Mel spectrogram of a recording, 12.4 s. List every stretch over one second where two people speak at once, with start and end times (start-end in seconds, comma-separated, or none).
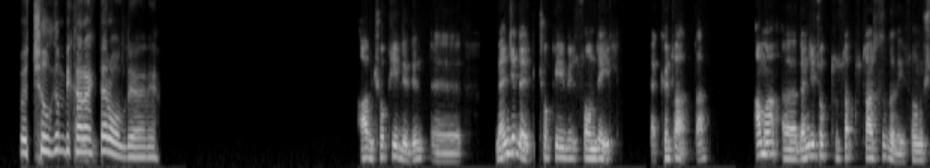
none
